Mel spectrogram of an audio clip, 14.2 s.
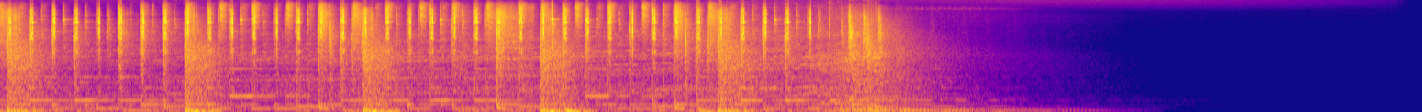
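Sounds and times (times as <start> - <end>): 
news music without strings: 0.0 - 11.0.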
